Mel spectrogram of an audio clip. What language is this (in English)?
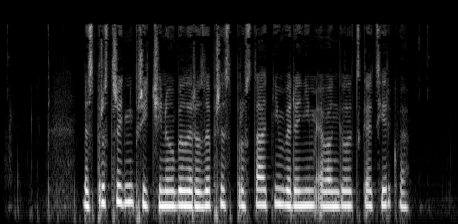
Czech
